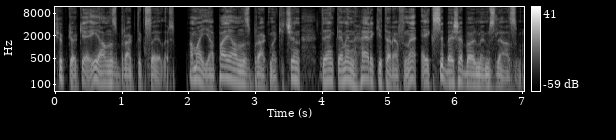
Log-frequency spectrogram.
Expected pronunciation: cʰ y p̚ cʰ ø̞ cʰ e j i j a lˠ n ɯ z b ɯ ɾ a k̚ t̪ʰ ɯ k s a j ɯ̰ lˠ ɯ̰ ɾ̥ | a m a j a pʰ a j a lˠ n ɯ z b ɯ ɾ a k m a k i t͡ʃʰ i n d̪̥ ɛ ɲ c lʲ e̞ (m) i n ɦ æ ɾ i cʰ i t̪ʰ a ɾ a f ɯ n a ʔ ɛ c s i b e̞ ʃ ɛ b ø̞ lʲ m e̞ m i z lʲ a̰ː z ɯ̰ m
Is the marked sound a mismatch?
no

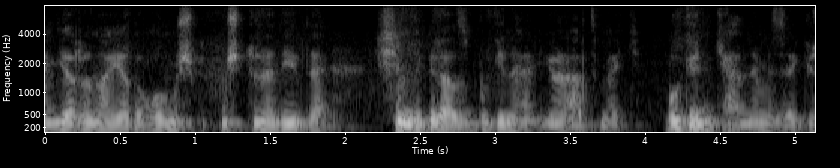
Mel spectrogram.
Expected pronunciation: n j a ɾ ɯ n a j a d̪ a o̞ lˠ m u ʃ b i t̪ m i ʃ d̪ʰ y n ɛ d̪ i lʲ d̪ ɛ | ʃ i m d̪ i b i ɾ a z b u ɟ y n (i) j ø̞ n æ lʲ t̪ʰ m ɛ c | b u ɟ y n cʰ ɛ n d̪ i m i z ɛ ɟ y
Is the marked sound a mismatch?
yes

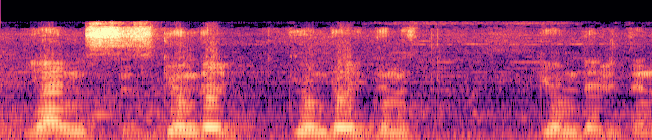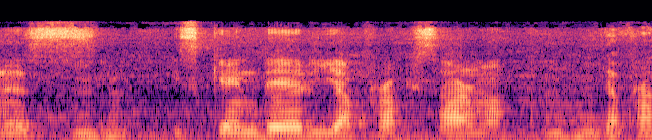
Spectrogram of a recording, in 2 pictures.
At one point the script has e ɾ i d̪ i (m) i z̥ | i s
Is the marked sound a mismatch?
yes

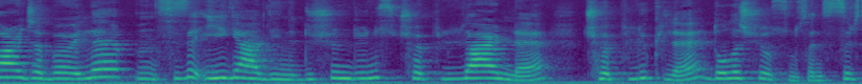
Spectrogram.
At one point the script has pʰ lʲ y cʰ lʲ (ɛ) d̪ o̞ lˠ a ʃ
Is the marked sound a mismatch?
no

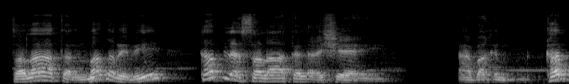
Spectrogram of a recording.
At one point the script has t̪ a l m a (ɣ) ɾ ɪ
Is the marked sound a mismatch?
no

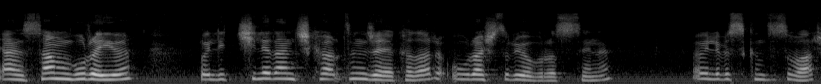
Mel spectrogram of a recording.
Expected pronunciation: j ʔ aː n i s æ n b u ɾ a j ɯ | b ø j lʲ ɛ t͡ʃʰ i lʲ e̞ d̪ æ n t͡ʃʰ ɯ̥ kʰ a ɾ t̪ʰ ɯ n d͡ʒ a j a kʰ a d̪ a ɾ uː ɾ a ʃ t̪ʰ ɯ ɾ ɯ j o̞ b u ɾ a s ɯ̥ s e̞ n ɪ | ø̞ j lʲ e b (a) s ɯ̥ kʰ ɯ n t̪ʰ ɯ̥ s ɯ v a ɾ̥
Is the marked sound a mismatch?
yes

